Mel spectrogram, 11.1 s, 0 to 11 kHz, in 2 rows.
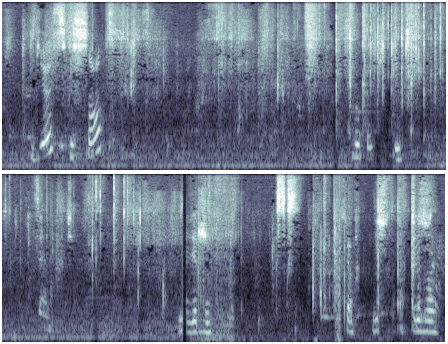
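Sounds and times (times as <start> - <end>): steady low hum: 0.0 - 11.0
plastic packaging crinkling: 1.3 - 8.7.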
